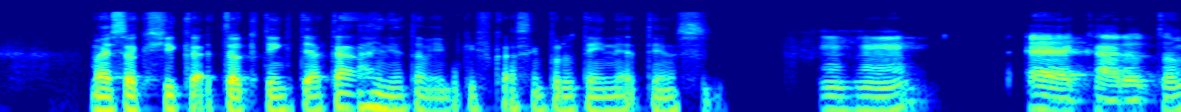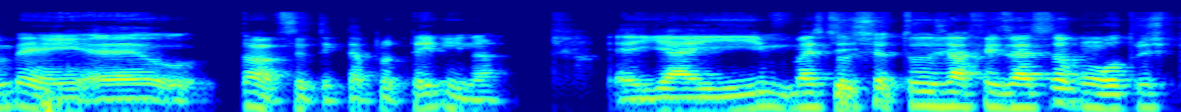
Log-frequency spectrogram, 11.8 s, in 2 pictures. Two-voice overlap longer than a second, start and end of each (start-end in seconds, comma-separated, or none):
none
